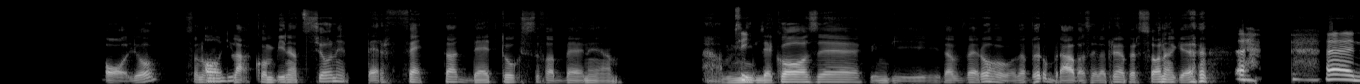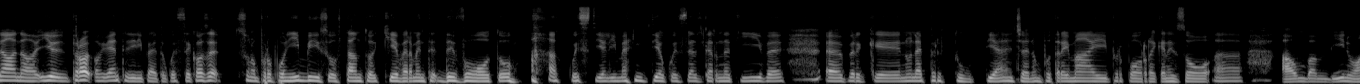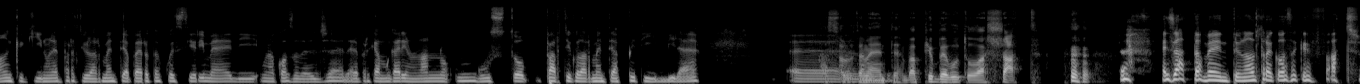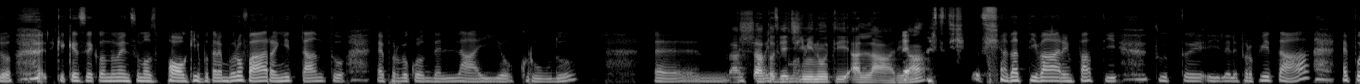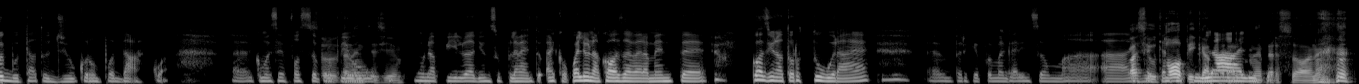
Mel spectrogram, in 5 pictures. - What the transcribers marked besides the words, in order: other background noise; in English: "detox"; chuckle; "ovviamente" said as "ovviante"; laughing while speaking: "a questi"; "Cioè" said as "cie"; tapping; put-on voice: "shot"; in English: "shot"; laugh; chuckle; laughing while speaking: "faccio"; "proprio" said as "propio"; laughing while speaking: "s sì"; "proprio" said as "propio"; "Assolutamente" said as "solutamente"; chuckle
- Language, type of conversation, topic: Italian, podcast, Quali alimenti pensi che aiutino la guarigione e perché?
